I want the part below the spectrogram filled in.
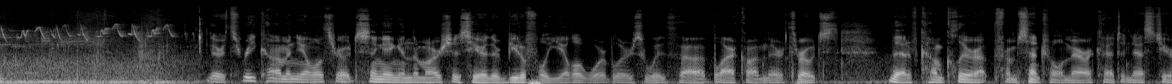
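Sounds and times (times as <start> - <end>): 
Bullock's oriole singing: 0.0 - 2.1
speech: 2.1 - 11.7.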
